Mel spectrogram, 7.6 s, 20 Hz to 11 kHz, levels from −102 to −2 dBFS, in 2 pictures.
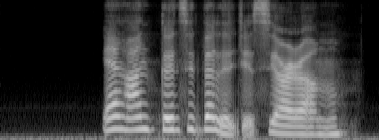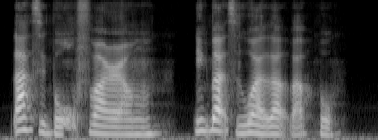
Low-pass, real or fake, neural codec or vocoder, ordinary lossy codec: none; fake; autoencoder, 22.05 kHz, a latent of 192 numbers a frame, VITS, trained on many speakers; none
